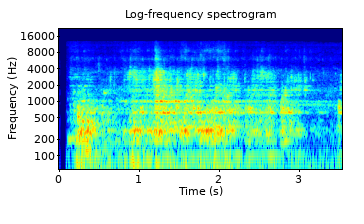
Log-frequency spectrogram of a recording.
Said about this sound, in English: It seems there's a right and a wrong way to flush your toilet.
